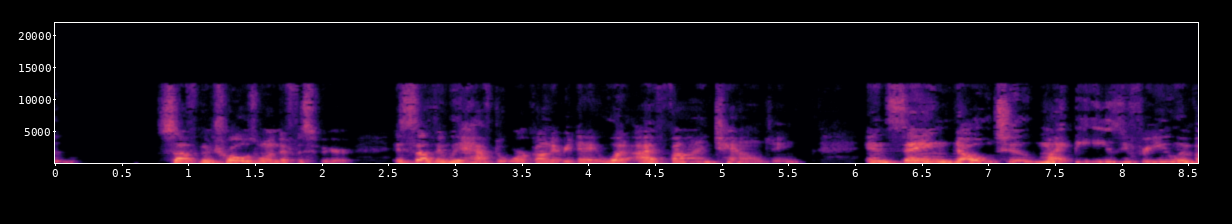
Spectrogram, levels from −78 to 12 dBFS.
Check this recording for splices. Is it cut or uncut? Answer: cut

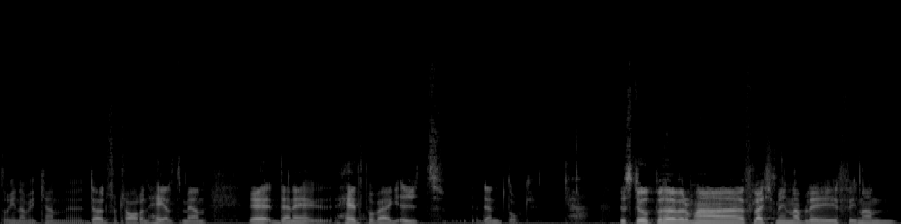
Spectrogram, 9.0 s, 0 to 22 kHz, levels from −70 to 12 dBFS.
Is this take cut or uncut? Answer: cut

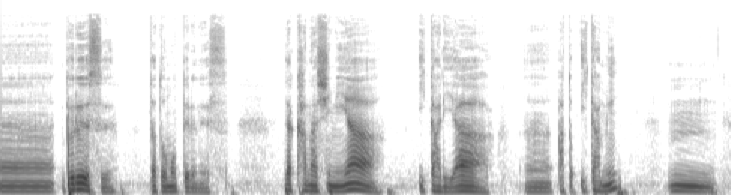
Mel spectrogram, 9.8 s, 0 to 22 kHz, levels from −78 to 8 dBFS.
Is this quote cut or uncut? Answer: uncut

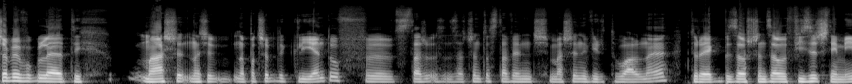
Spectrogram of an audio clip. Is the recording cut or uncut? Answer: cut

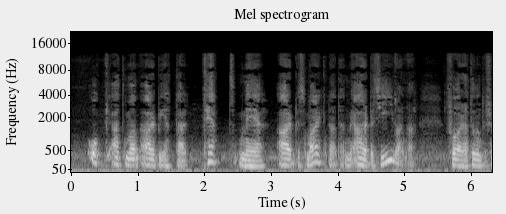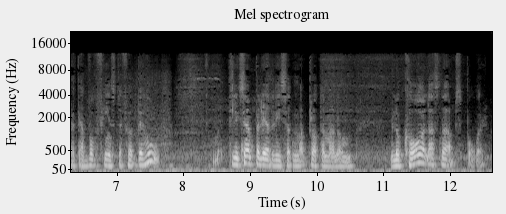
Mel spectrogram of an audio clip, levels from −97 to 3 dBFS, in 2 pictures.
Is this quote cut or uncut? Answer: cut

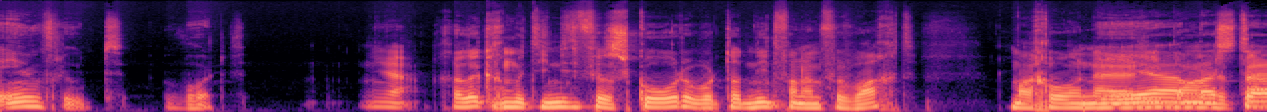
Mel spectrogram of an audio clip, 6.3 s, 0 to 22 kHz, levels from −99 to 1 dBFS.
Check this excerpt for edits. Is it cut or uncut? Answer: uncut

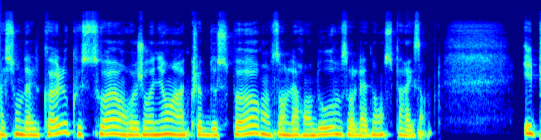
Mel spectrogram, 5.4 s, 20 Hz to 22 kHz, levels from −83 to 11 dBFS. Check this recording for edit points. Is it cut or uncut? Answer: uncut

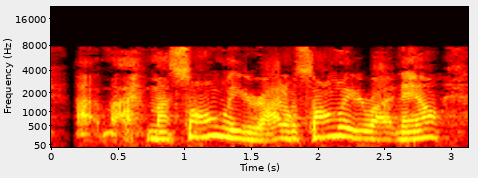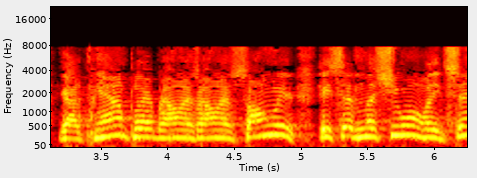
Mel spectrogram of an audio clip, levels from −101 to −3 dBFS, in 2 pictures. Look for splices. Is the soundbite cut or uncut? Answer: cut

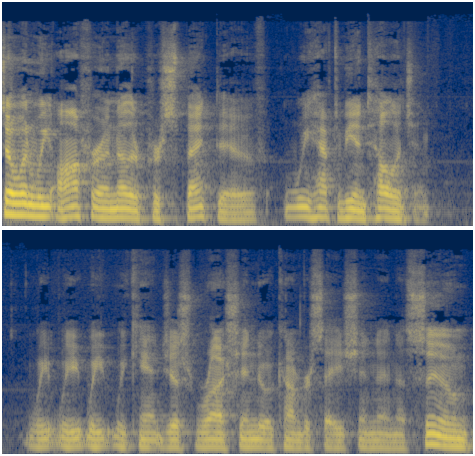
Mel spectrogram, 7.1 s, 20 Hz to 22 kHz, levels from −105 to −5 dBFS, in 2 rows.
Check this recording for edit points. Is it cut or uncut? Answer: uncut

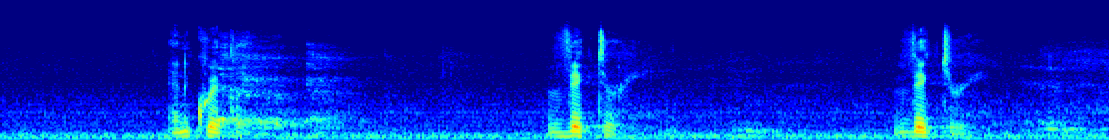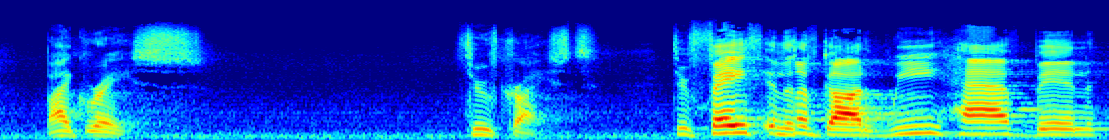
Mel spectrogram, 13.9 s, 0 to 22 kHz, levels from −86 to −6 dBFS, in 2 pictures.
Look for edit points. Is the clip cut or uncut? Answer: cut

